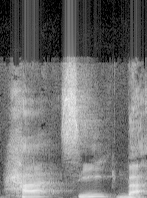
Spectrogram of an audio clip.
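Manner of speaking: slow, syllable-by-syllable "হাসিবা"; pronunciation demo. Shown as a demonstration. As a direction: separate "হাসিবা" into drawn-out syllables. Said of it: "প্রথম উচ্চারণটি হলো". ("হাসিবা" ধীরে ভেঙে ভেঙে)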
